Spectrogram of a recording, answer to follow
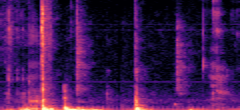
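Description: A few separate sharp clicks from a computer mouse and keyboard.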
